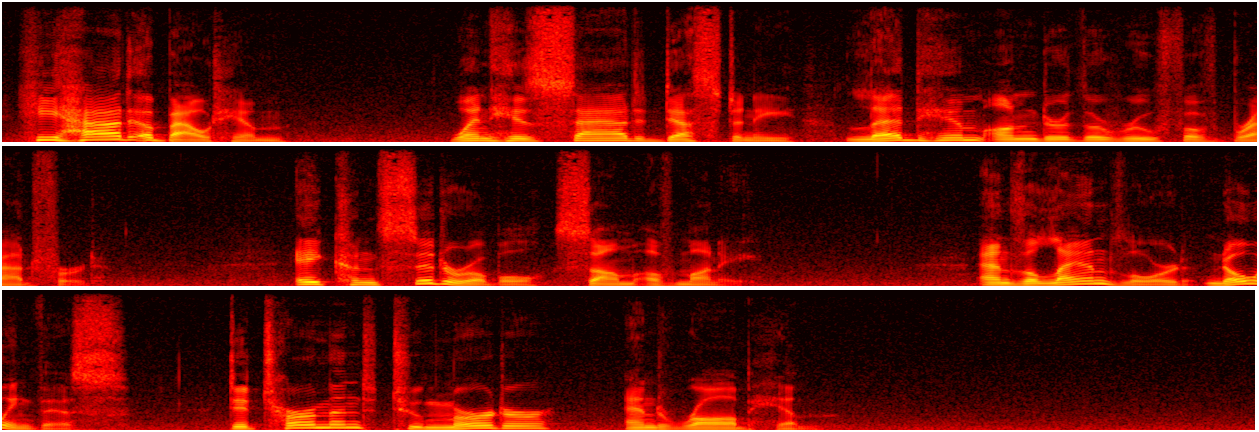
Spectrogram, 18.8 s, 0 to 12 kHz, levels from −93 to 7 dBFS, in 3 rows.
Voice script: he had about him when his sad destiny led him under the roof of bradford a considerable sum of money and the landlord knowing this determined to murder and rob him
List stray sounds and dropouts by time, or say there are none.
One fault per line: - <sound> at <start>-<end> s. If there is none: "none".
none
